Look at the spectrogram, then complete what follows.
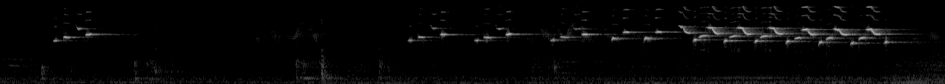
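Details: Song of a goldfinch and canary hybrid, sung clean for spurring males to sing and for chicks to memorize: a few sharp rising chirps, a pause, then quickening twittering notes building into a rapid repeated warbling series.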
